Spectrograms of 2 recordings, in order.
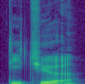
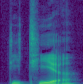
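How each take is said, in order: First: The vowel is said with rounded lips. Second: The vowel is said with spread lips. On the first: This is the standard German form. "the example of die Tür" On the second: This is the Texas German form. "sometimes being pronounced as die Tier"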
